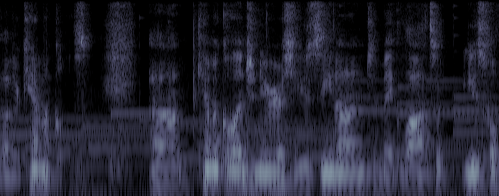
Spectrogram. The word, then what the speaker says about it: xenon: So, X is for xenon. Xenon is how we pronounce it, like as if it had a Z, but it's xenon.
